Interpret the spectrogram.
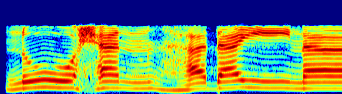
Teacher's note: یہاں واو مدہ ہے، اور واو مدہ کو ایک الف کی مقدار میں کھینچ کر پڑھیں گے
